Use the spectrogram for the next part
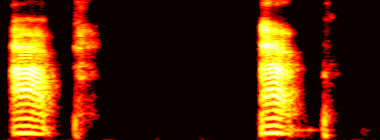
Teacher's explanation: Parece como que comenzamos con una A, pero terminamos sacando una U. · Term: circunflejo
